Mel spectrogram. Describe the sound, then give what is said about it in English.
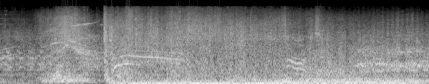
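A thrown grenade explodes in an action chase scene: a heavy boom builds, then a sharp crack cuts in about a second later, followed by sustained loud rumbling, roaring noise that fills the rest. “The grenade lands on Big Fatso's stomach.”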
